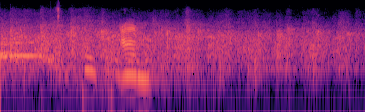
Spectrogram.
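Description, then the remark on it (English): An audience applauds steadily for several seconds, a dense wash of clapping that stays fairly loud throughout, with a brief whoop and scattered voices rising above it near the start. “Okay, one more round of applause.”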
